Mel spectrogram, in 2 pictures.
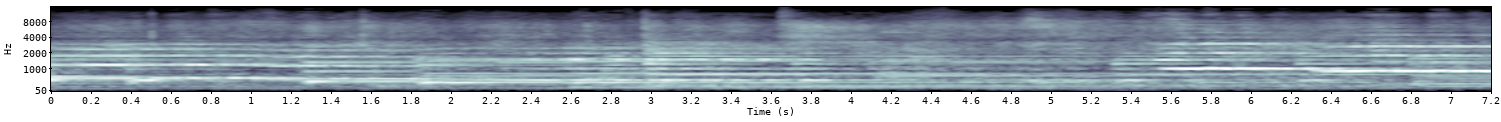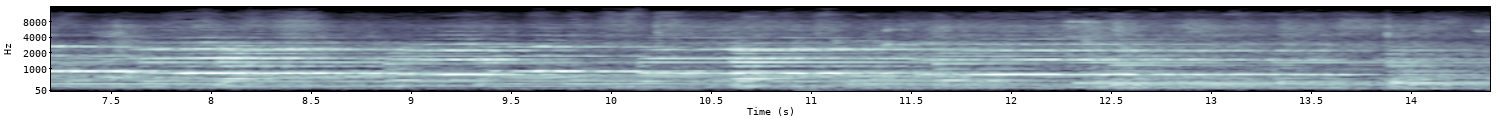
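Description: Live chamber trio of flute, violin and electric keyboard playing a melody, with the flute carrying the tune over keyboard chords. The line steps gently downward about halfway through.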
